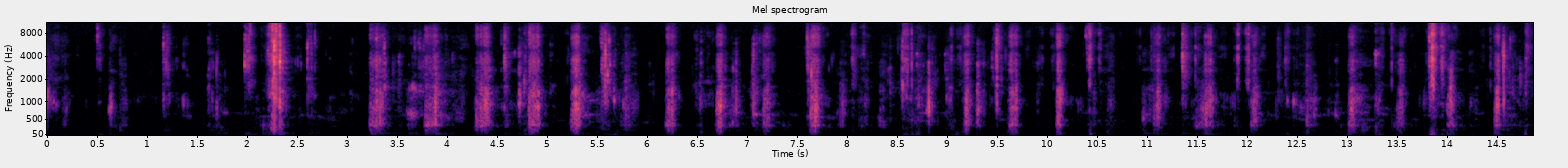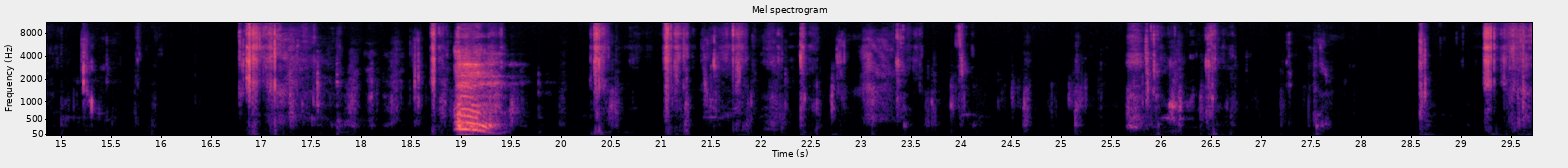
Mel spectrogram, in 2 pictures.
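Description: Close-up chewing and crunching of food (pork, rice and raw vegetables such as cucumber and broccoli), heard as many short, crisp mouth clicks. About two-thirds through comes one short, loud, low throaty sound from an eater, the loudest moment.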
